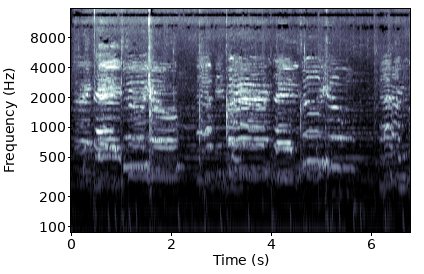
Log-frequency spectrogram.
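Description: A Spanish-language children's birthday song: child and female voices singing over a music track.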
